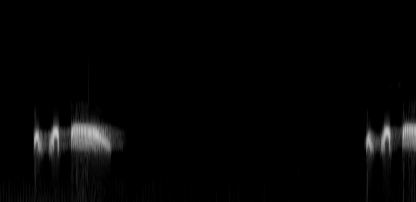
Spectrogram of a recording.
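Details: Female spotted dove luring wild males. Two quick soft notes lead into a long, burry, rolling coo. After about four seconds of silence the same phrase starts again. Background is clean.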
